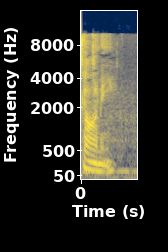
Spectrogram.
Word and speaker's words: Soonhee: Uh, my actual real name is S O O N H E, and it's pronounced Sunonnie.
